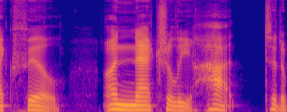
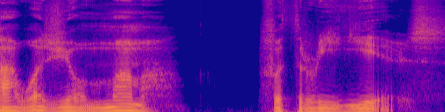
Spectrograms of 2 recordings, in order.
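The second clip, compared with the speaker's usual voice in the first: ominous, sinister, very low hushed murmur; 7 semitones lower, 8 dB quieter than usual. Narrator reads her speaking to him, in a sinister tone. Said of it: "She speaks to him in a sinister tone".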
